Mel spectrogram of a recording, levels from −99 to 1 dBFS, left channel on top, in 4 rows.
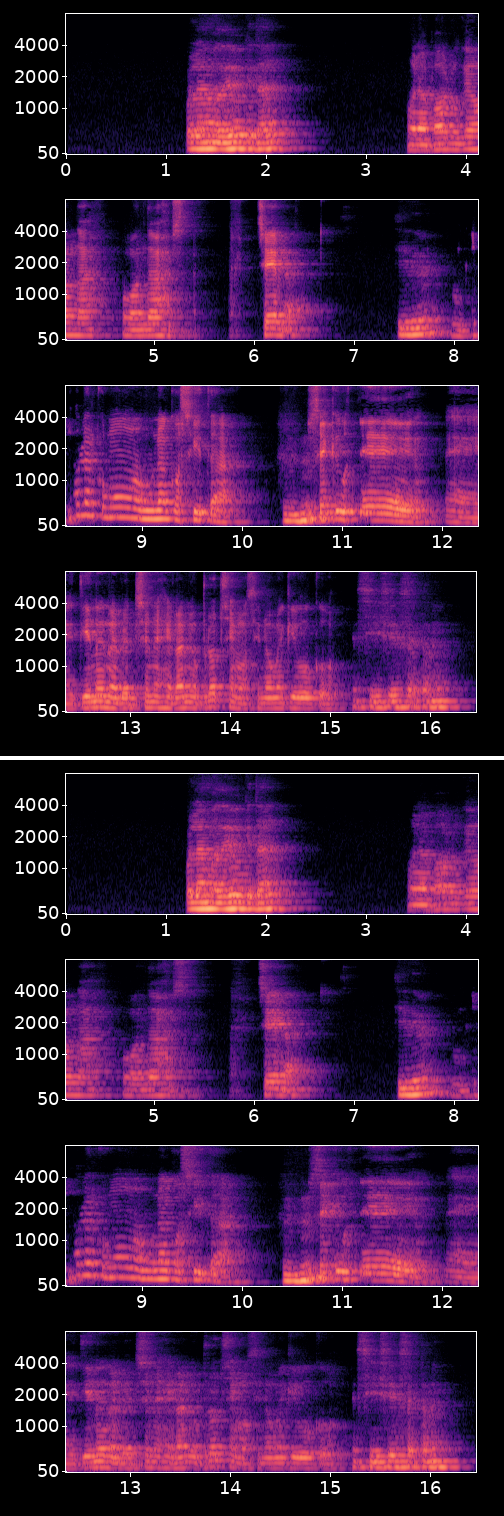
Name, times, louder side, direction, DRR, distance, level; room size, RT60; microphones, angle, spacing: voice 1, 1.2-2.2 6.3-6.4 7.4-7.8 10.4-10.8 15.2-16.2, right 2 dB, 30° right, 0.7 m, -25 dB
voice 2, 3.4-5.3 5.8-6.5 7.7-10.0 10.7-15.1, left 5 dB, 60° left, 0.4 m, -31 dB
3.8 x 3.2 x 2.4 m
head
